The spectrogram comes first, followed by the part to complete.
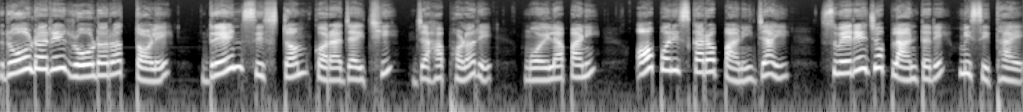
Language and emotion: Odia, neutral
